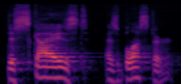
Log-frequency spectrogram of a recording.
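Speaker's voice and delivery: usual speaking voice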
